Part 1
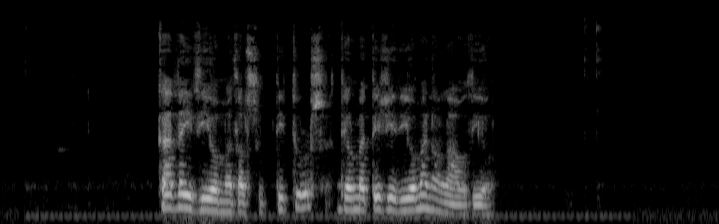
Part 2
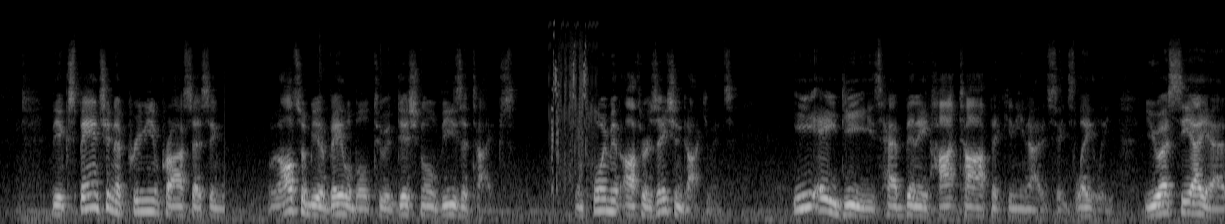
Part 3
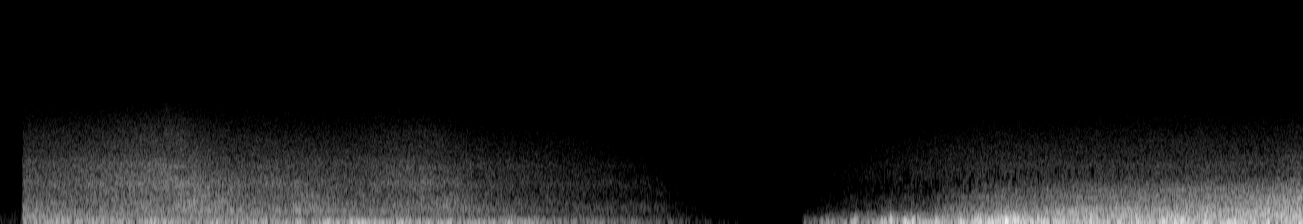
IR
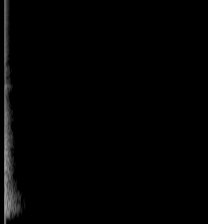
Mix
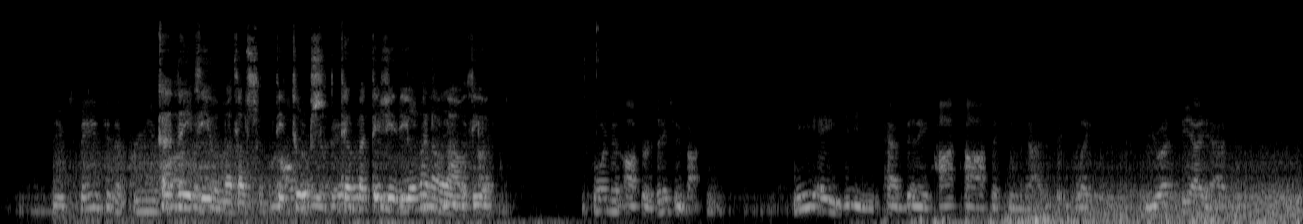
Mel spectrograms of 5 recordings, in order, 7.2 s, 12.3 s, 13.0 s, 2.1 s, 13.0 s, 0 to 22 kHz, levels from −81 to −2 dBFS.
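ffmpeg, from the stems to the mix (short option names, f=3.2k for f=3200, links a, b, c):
-filter_complex "[0:a]acompressor=threshold=-33dB:ratio=6,volume=-1.5dB,asplit=2[a][b];[b]volume=-16dB[c];[1:a]acompressor=threshold=-43dB:ratio=3,volume=-12.5dB,asplit=3[d][e][f];[d]atrim=end=5.09,asetpts=PTS-STARTPTS,afade=t=out:st=5.086:d=0.004:c=hsin[g];[e]atrim=start=5.09:end=5.82,asetpts=PTS-STARTPTS,volume=0[h];[f]atrim=start=5.82,asetpts=PTS-STARTPTS,afade=t=in:d=0.004:c=hsin[i];[g][h][i]concat=n=3:v=0:a=1,asplit=2[j][k];[k]volume=-5dB[l];[2:a]lowpass=f=1.6k:t=q:w=2,lowshelf=f=110:g=-10,adelay=300,volume=-11dB,asplit=2[m][n];[n]volume=-19.5dB[o];[3:a]atrim=start_sample=2205[p];[c][l][o]amix=inputs=3:normalize=0[q];[q][p]afir=irnorm=-1:irlink=0[r];[a][j][m][r]amix=inputs=4:normalize=0,anlmdn=0.01"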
